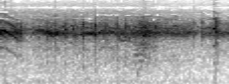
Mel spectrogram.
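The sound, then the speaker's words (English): A newborn puffin chick at Channel Islands National Park in California, picked up by a live cam, peeps in a steady, high-pitched stream of thin chirps lasting a couple of seconds, fairly loud and unbroken, with no voices present. “Sound of newborn baby puffin broadcast through a live cam there.”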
